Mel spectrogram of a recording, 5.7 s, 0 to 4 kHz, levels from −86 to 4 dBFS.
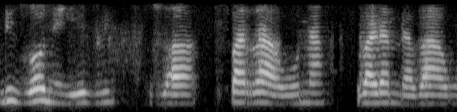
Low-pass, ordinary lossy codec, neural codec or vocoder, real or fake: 3.6 kHz; AAC, 16 kbps; none; real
